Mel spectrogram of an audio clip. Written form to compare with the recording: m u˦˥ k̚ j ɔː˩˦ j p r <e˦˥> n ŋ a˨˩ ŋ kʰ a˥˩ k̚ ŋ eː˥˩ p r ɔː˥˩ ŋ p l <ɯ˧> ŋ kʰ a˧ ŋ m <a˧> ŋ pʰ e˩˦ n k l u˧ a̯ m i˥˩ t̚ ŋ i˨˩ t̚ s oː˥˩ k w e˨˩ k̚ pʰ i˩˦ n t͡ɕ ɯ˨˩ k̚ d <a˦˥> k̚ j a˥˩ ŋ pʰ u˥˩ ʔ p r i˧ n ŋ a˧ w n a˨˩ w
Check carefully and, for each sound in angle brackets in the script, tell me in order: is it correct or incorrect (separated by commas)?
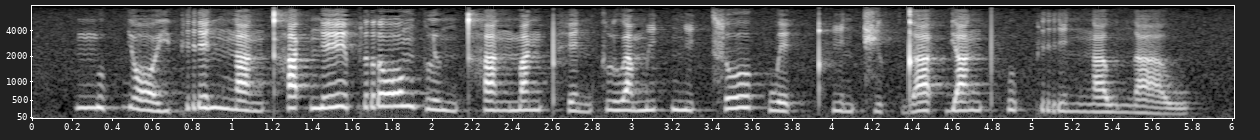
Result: incorrect, incorrect, correct, incorrect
